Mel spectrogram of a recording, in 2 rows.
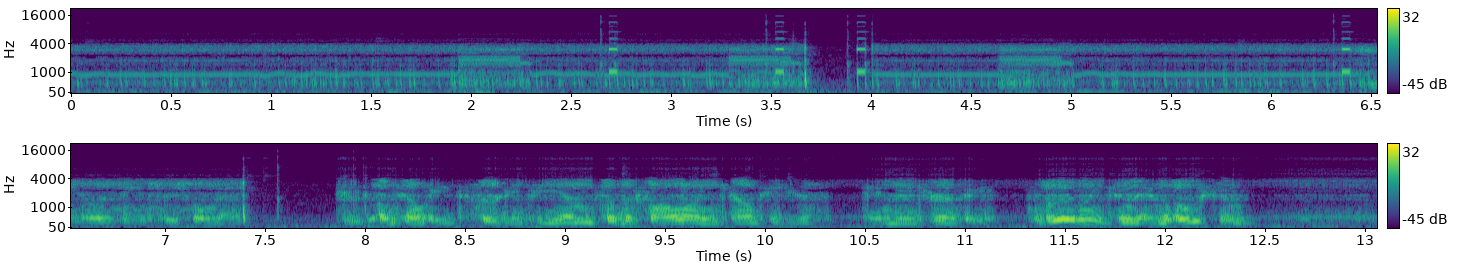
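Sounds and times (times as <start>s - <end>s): radio hiss and static: 0.9s - 3.6s, 4.6s - 5.1s, 6.2s - 13.0s
sharp clicks: 7.4s - 7.7s.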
